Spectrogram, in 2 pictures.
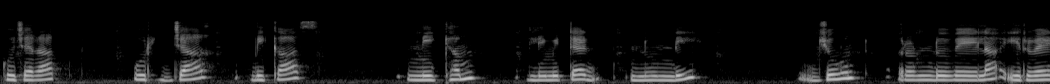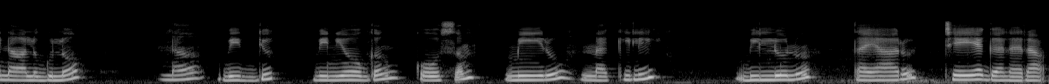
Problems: none marked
